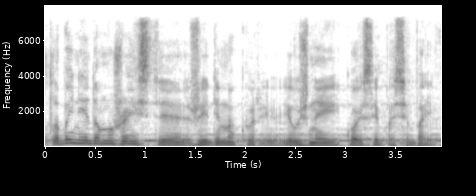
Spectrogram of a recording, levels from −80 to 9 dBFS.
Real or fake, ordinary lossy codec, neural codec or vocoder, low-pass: fake; AAC, 48 kbps; codec, 16 kHz, 8 kbps, FreqCodec, larger model; 7.2 kHz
